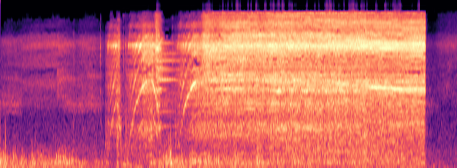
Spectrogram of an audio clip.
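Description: A power saw cuts a wooden board for a simple shed roof frame, a loud close whine that rises as the blade bites in, holds steady through the cut, then stops abruptly.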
